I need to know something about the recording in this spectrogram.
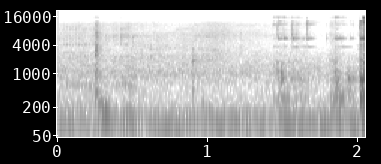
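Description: A bunch of keys on a ring jangling in the ignition switch of a road roller's dashboard as a hand takes hold of the key, starting faintly and growing louder near the end.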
